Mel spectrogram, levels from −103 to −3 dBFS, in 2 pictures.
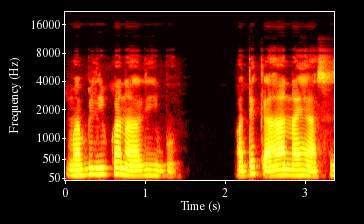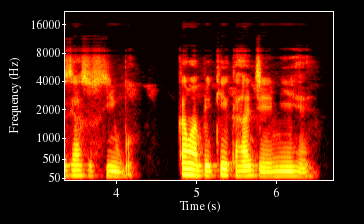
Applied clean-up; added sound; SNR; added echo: none; none; none; none.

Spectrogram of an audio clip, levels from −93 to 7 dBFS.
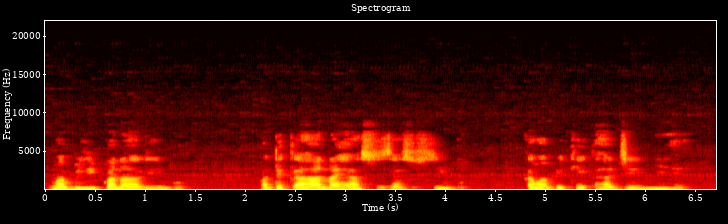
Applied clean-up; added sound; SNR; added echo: classical method log-MMSE.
